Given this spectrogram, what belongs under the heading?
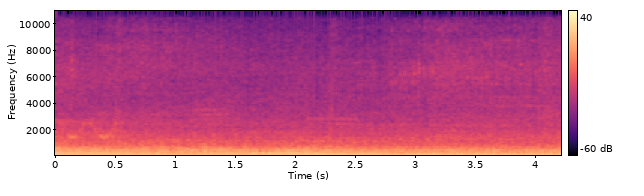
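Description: Racing exhaust on a bored-up Yamaha NMAX scooter, a loud, steady throbbing idle burble close by, with no talking.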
